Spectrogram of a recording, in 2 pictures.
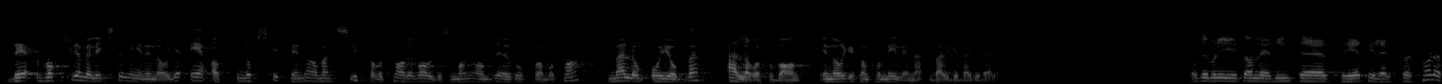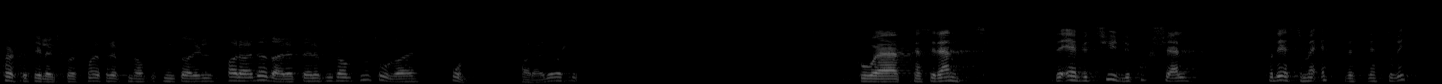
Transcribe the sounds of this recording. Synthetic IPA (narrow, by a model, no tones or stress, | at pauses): d̪ɛʋɑkʁəmɛliːkəst̪ɪlɪŋənɪnɔɾɡəʔæɾʔɑt̪nɔʁskəkʰʋɪnːəɾɔmɛnslɪpːəʁɔt̪ʰɑːd̪ɛʋɑlɡəsɔmːɑŋːəɑnd̪ʁəɪɑʉʁuːpɑmɔt̪ʰɑːmɛlːɔmɔjɔbːəʔɛlːəɾɔfoːbɑːʁnʔɪnɔɾɡəkʰɑnfɑmiːlɪənə̰ʋɛlɡəbɛɡːəd̪ḛːlə̰ʁ | ʔɔd̪ɛblɪɾjɪt̪ːɑnleːd̪nɪŋt̪ʰɪlt̪ʰɾeːt̪ʰɪlːɛɡspœʂmoːlɛfœʂʈət̪ʰɪlːɛɡspœʂmoːləfɾɛpɾəsn̩t̪ɑnt̪n̩kʰnʉːt̪ɑɾɪlhɑɾæɪd̪əd̪æɾɛt̪ːəɾɛpɾəsn̩t̪ʰɑnt̪n̩suːlʋæɪ | uɳ | hɑɾæɪd̪əʋæʂu | ɡ̥uːəpʰɾɛsɪd̪ɛnt̪ | d̪ɛæɾbət̪ʰyːd̪əlɪfɔʂɛl | pʰɔd̪ɛsɔmæɾʔɛsʋeːsɾɛt̪ʊɾɪk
